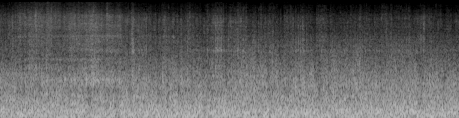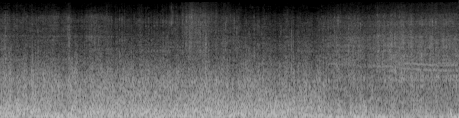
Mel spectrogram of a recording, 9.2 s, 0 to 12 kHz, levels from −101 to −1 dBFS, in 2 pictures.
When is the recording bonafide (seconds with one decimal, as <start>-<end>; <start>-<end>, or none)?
0.0-0.6; 1.4-2.2; 3.8-5.7; 8.6-9.2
